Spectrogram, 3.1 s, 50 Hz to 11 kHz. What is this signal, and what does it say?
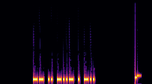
Morse code, heard as a keyed tone, about 40 wpm, 700 Hz. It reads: MIXED
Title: Sentences from Top 1500 Words - New Word Drill - 40wpm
